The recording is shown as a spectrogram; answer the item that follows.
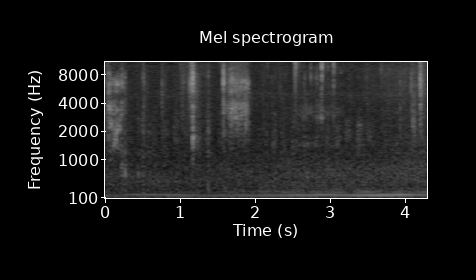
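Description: Soft rustling and a few light clicks from a dog moving right against the camera, over a steady low hum.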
